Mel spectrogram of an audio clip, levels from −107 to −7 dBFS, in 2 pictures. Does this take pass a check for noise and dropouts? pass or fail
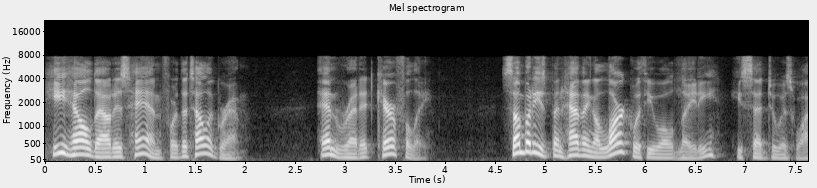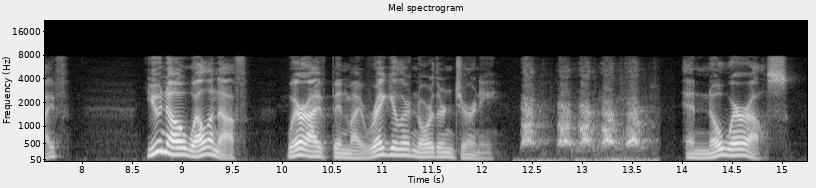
fail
